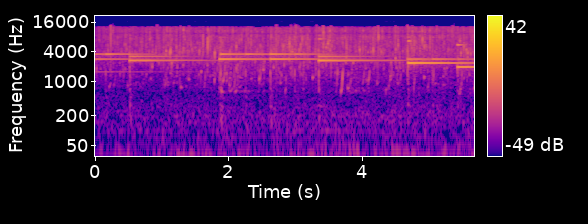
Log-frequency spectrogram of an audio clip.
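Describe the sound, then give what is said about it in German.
A fountain splashes and burbles steadily, with bright tinkling tones drifting over the running water and small surges every second or so. No one speaks. “Es war einmal im Märchenland, gleich hinter dem pumperdicken Bullerberg bei den drei alten Kastanienbäumen, ein Brunnen. Und er sang und plätscherte und sprühte seine regenbogenfarbenen Tropfen den Wolken entgegen.”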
